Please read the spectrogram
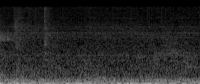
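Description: Steady background room noise with a low hum and hiss; no distinct sound event.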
